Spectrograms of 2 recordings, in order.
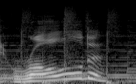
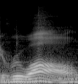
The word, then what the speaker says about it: Roald: 12.5% said Rual, which apparently is the correct pronunciation for Rual Dahl.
